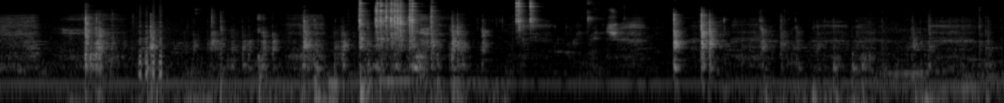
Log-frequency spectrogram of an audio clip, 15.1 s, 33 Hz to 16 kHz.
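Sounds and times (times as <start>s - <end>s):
hand tool metallic clicks and scrapes: 7.7s - 8.1s.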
